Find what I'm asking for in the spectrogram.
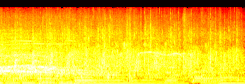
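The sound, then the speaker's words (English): Audience applause at a live evening show at the Museum of Commerce on the historic Pensacola campus of the University of West Florida: dense, steady clapping that stays loud throughout and eases slightly toward the end. “What a great audience. Give yourselves a big hand.”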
